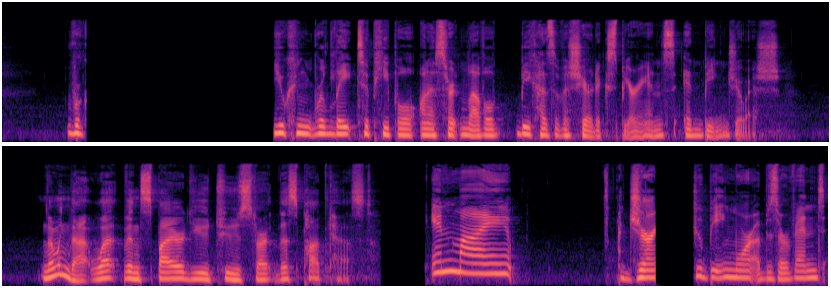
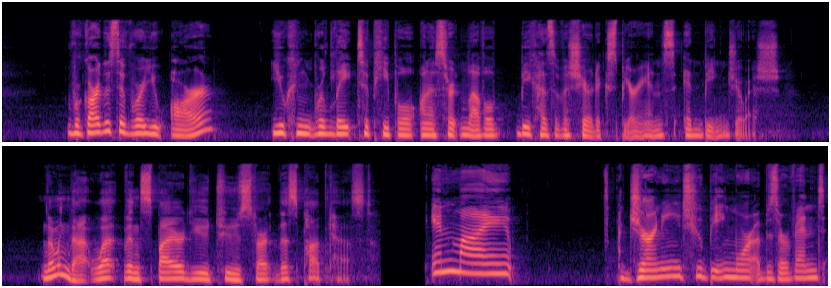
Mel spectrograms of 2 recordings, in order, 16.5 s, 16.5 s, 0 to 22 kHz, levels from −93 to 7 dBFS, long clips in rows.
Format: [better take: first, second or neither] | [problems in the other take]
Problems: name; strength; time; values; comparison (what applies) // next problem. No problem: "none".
second | audio cutting out; at 1 s for 2 s and at 15 s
